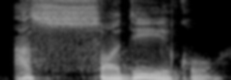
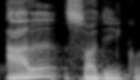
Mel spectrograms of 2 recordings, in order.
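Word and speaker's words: الصديق: আস-সদিকু, আস-সদিকু, এখানে কিন্তু আল সদিকু না, আস-সদিকু, সদ হলো কি শামসিয়ার অন্তর্ভুক্ত, হরফে শামসিয়ার অন্তর্ভুক্ত।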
